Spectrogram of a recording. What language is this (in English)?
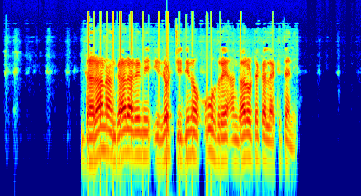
Khowar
